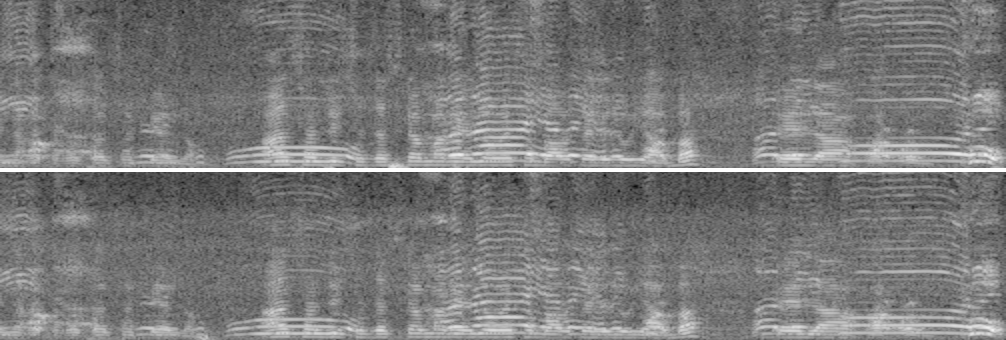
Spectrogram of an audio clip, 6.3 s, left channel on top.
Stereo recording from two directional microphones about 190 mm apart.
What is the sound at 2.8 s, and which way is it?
Speech, 5° left (ahead or behind).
